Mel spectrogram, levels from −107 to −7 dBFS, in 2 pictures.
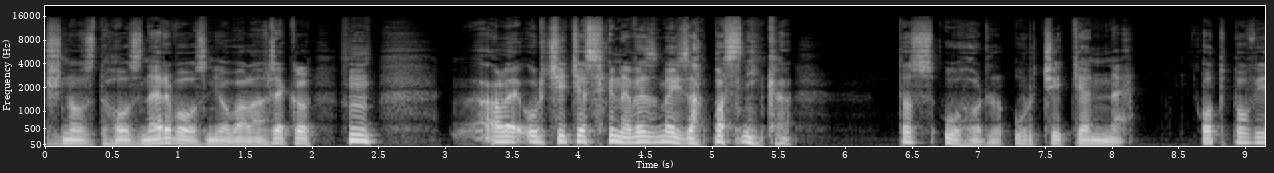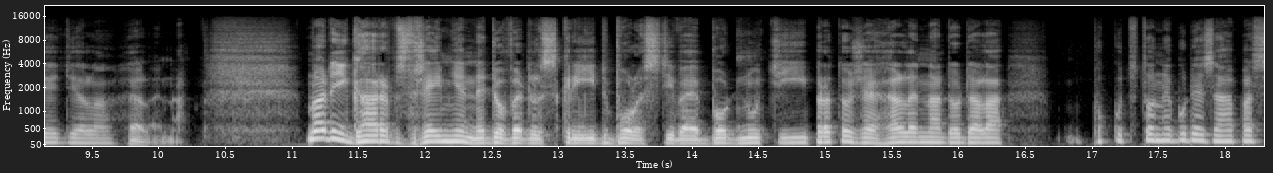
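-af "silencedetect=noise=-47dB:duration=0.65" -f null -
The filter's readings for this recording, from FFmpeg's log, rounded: silence_start: 5.58
silence_end: 6.41 | silence_duration: 0.82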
